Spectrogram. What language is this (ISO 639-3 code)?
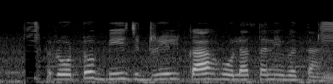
bho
